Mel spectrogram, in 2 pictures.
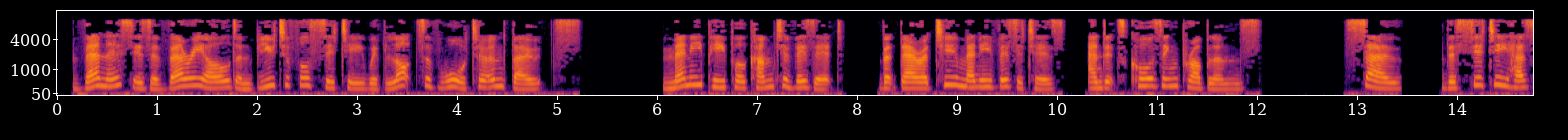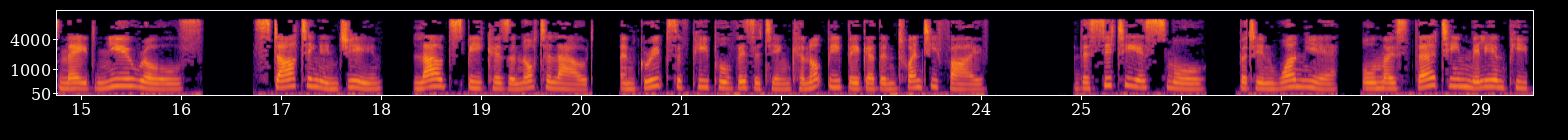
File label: Beginner SLOW Reading, English; English Newsroom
